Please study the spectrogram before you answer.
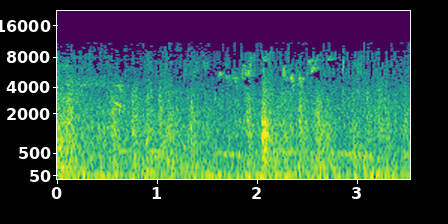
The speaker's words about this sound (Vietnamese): tiếng chim hót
